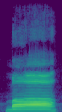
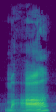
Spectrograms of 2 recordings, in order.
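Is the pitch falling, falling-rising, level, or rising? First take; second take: level; falling-rising. First: The pitch starts high and stays level. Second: The pitch dips down and then rises. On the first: It means mother. "first tone ... pitch mo starts high and stays high" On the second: It means horse. "third tone is the falling rising tone"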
